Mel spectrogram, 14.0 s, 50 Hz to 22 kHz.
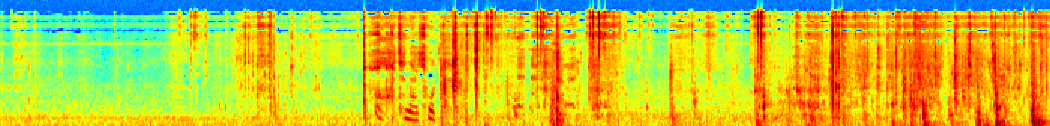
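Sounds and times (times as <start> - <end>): knocks and thumps on a kayak: 8.9 - 14.0.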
